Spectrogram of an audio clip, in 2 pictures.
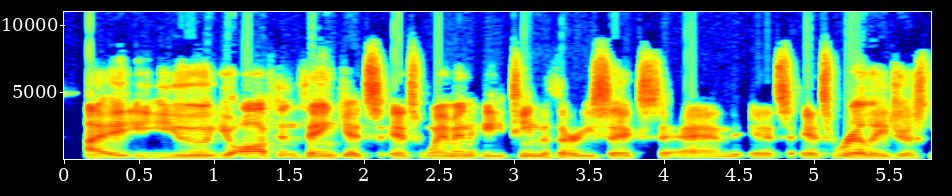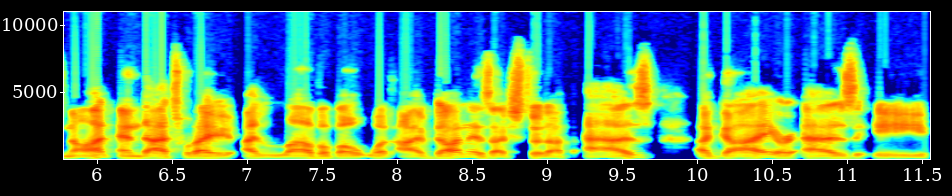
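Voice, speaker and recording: A man's fairly high voice in a Canadian accent, fairly slow and with hardly any pauses, ordinary pitch variation, over a quiet background. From Canada. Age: 30s. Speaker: eating coach. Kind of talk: podcast interview. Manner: halting, many repetitions.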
